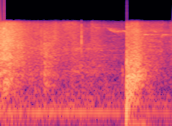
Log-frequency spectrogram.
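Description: Two loud bangs of things being hit or knocked about in a small room: a crashing one at the start that fades quickly, and a sharp bang with a low thud a little before the end.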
